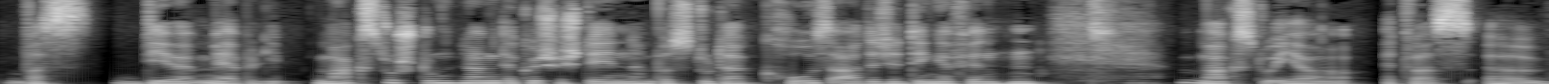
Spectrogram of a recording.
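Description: A woman hosting a podcast, talking straight to the listener in a chatty, encouraging way. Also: low voice. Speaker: podcast host. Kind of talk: scripted podcast monologue on healthy eating.

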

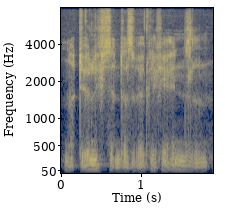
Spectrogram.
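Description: A man voicing a sly magician in a tailcoat, speaking calmly and knowingly. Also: sits low, measured pace, gravelly, slightly rough, heavily acted.

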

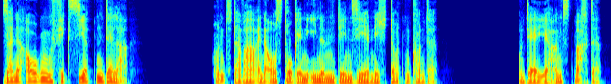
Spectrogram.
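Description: A man reading a story aloud in a calm, measured narration. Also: deep voice, no room sound, studio quality.

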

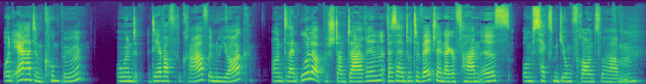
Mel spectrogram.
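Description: A woman's voice: medium pitch, normal speed. Woman, podcast co-host; earnest, indignant, conversational. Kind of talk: casual chat.

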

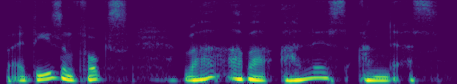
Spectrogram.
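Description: Male storyteller for a children's tale, warm and husky, very lively pitch, close and dry. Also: slow, dry recording. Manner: gentle, expressive storytelling with playful pitch swings.

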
